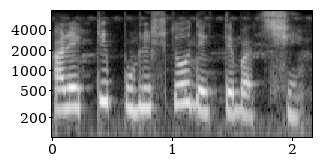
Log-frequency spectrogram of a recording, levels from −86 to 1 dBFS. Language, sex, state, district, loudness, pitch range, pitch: Bengali, female, West Bengal, Alipurduar, -16 LUFS, 240-285 Hz, 275 Hz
